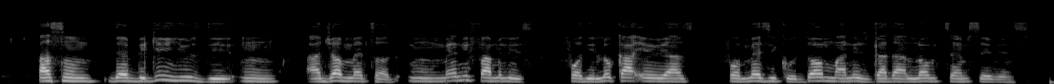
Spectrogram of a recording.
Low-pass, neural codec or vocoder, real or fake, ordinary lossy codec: 7.2 kHz; codec, 16 kHz, 8 kbps, FreqCodec, larger model; fake; MP3, 48 kbps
